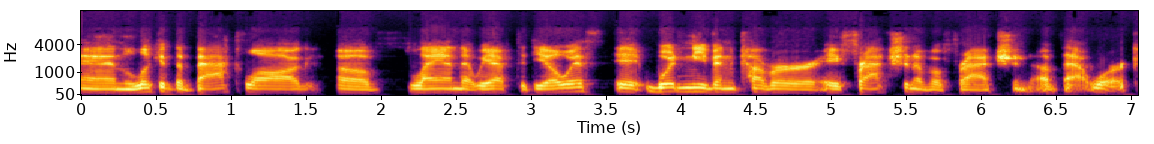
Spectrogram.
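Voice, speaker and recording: Here a man has a plain, everyday voice at a medium pitch. His pace is moderate, and his pitch varies in an ordinary way. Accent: American. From US Midwest, Chicago. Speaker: reforestation scientist and executive. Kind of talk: interview.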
